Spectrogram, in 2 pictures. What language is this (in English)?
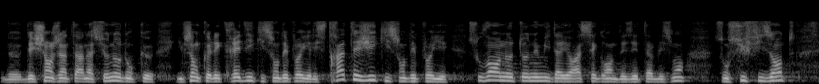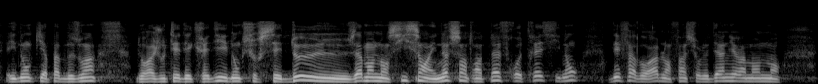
French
